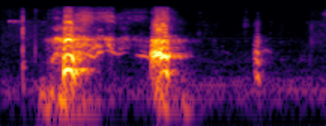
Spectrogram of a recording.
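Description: A dog barks twice, with loud, full-throated barks about half a second apart, then gives a short, fainter yip. Quiet gaps separate the barks.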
